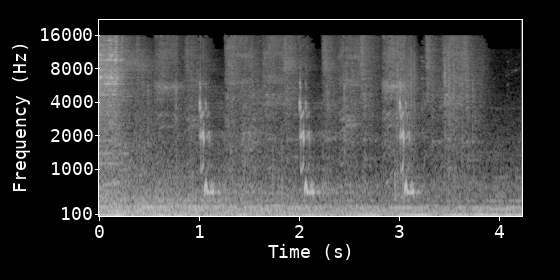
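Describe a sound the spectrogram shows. A portal gun fires with short electronic zaps.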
